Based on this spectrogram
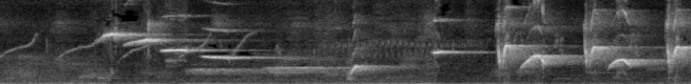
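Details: Master recording of Asian pied starling song for tutoring songbirds: a run of descending whistled slurs, a flat sustained whistle, then rhythmic bright chirps repeated about every half second.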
